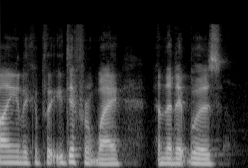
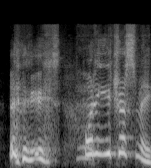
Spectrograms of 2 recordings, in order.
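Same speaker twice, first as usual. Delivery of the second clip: much higher, wounded; mock offended actor; 12 semitones higher, 4 dB louder than usual. Scare actor reacting to distrust, much higher and hurt. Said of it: "scare actor's reply".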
